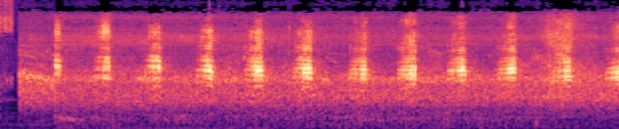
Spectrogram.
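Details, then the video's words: Duckling in a pond quacking steadily, harsh nasal quacks repeated about twice a second in an even run, with a faint steady hiss behind. "Duck sound - duckling in the pond - duck quack"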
